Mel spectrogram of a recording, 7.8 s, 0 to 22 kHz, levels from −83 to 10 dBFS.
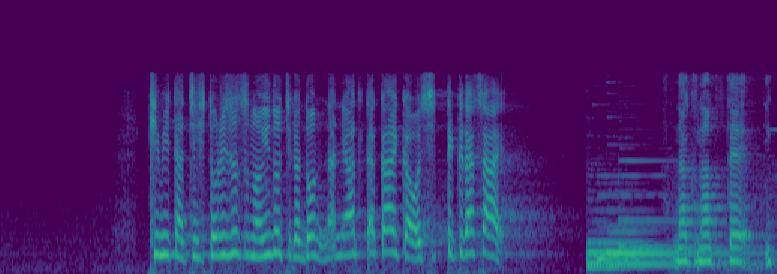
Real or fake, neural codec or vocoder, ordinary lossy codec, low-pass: real; none; none; 7.2 kHz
